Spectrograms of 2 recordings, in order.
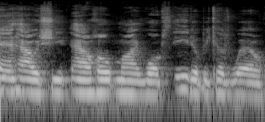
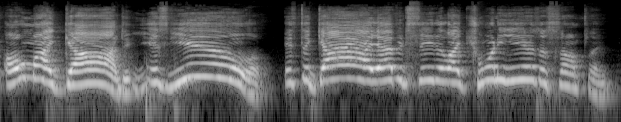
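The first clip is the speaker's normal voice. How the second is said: slow, higher gushing voice; mock gushing Hope; 6 semitones higher, 3 dB louder, slower than usual. Hope overjoyed to see R J, gushing. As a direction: gush like meeting a long-lost brother. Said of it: "She was like".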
